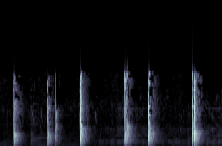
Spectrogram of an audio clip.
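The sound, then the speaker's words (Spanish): Hands clap out a syncopated candombe rhythm, about eight sharp, loud claps with uneven spacing, including a quick double clap. A faint steady hum sits underneath, and no one speaks. “para quien no entiende, esto es candombe.”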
